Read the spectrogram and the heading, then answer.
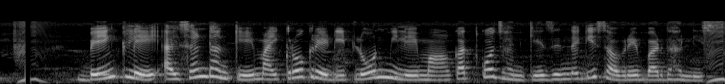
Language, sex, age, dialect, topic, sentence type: Chhattisgarhi, female, 41-45, Eastern, banking, statement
